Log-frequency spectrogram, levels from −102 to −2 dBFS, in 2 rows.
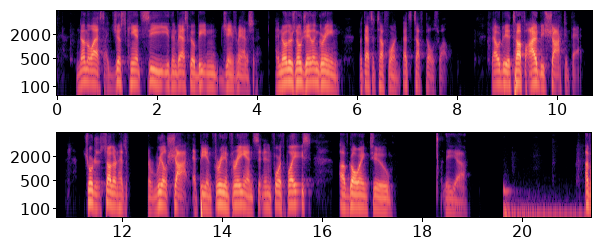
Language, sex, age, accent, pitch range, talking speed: English, male, 40-59, American, 95-125 Hz, 165 wpm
